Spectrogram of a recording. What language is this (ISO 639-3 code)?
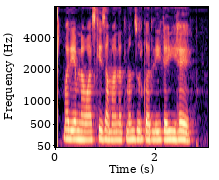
urd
